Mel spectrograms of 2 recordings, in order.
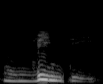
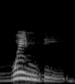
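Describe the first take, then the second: First: The word starts with a v-like sound. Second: The word starts with a rounded w sound. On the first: The speaker calls it wrong. "It's not windy" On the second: The speaker calls it right. "It's windy, windy, windy"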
